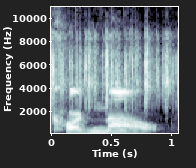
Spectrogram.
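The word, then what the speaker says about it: Cardenal: You could pronounce it Cardinal or Cardinal? I pronounce it Cardinal. Cardinal, okay. With that A at the end, that makes more sense. Yeah. Okay. It's not like a Cardinal, not like a St. Louis Cardinal. It's Cardinal.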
